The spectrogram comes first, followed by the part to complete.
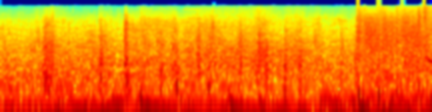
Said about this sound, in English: Anya ducked instinctively as a ricocheting bullet flew past her ear.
